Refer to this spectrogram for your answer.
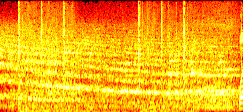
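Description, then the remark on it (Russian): An air raid alert siren wails steadily at the Maidan Nezalezhnosti metro station in Kyiv, Ukraine, its tone sliding slowly downward over a constant low rumble of background noise. “Вы сейчас слышите сирену? Да, я слышу сирену.”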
